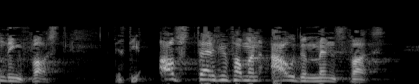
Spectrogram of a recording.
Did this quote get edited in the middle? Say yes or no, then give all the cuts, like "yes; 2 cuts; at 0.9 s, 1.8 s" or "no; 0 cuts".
no; 0 cuts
